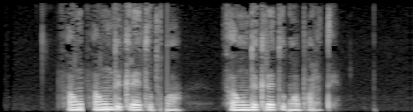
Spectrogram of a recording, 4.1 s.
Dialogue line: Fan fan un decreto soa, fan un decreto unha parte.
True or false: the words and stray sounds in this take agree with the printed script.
false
